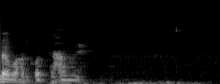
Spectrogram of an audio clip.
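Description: A man's voice speaks briefly, then quieter sound follows with a click, typical of a computer mouse clicking to advance a presentation slide.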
